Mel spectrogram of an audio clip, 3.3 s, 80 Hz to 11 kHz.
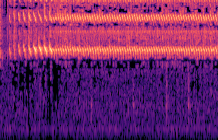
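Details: Courting male Emma field cricket kept as a pet in Japan, midnight, early September 2011, his female not yet willing to mate; opens with about eight loud, evenly spaced pulses that merge into a continuous shrill trill.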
